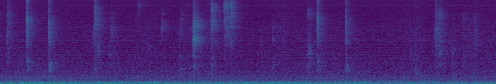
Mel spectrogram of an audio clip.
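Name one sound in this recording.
A ratchet wrench clicks as it tightens a bolt.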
